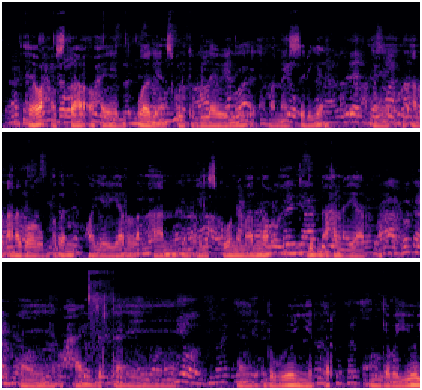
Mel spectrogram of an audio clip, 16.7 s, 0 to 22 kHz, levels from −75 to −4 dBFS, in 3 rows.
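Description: Throughout this speech recording the sound is swirly and hollow, with smeared, blurred attacks and nothing above about 16.7 kHz. This is likely generation loss: about three successive MP3 encodes, consistent with 64 kbit/s, each re-quantising on a fresh frame grid and stacking artefacts.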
